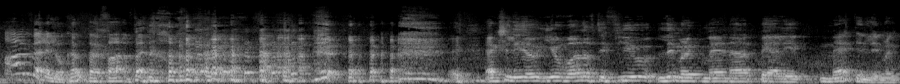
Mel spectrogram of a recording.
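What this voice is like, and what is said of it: Non-local foreign accent. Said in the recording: “with that accent, then I'm assuming you're not a local man”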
